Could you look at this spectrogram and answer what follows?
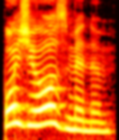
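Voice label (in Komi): позьӧ оз меным, Komi, female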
